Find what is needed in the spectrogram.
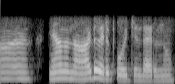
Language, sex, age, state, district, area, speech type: Malayalam, female, 30-45, Kerala, Kannur, rural, conversation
